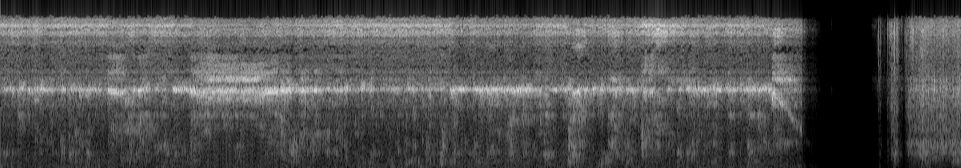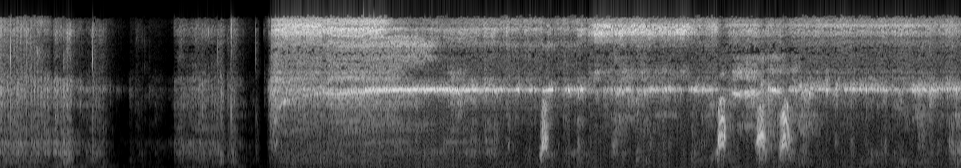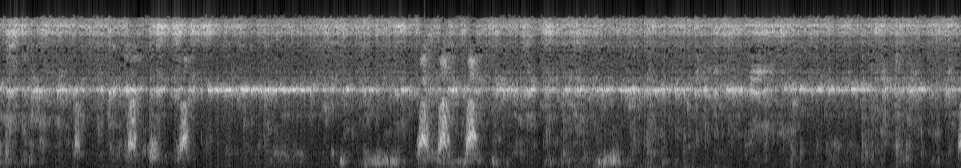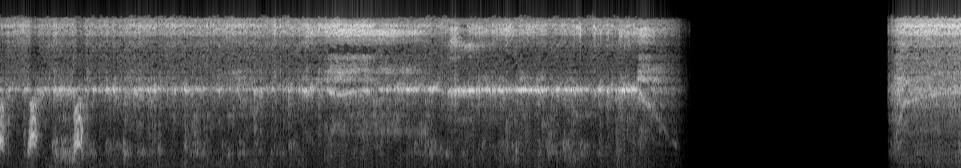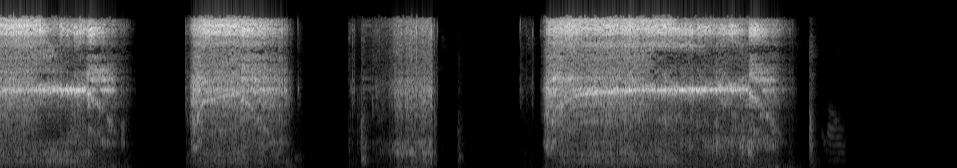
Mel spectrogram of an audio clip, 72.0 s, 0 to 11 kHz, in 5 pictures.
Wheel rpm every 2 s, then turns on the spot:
230, 220, 230, 240, 230, 200, 20, 20, 30, 130, 230, 230, 230, 230, 230, 230, 230, 230, 230, 230, 230, 230, 230, 230, 230, 230, 140, 0, 100, 130, 70, 10, 10, 180, 130, 0.
14-18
